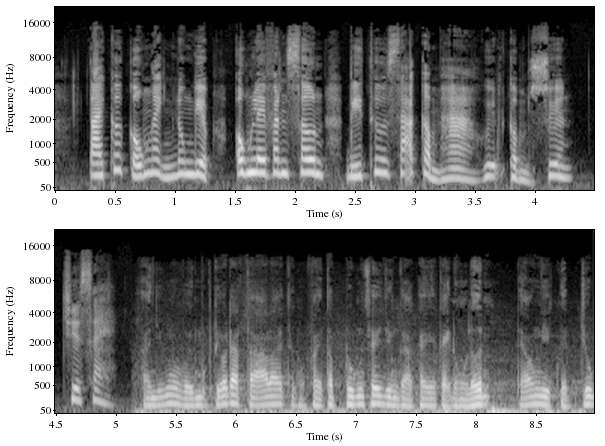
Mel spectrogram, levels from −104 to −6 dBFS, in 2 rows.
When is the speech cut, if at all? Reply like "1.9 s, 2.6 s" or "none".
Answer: 5.1 s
